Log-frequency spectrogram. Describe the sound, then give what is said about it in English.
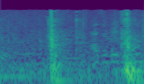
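A stuck, locked door being rattled: two brief, loud jolts of the door shaking in its frame, under a second apart, over a low murmuring background. “It must be stuck.”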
